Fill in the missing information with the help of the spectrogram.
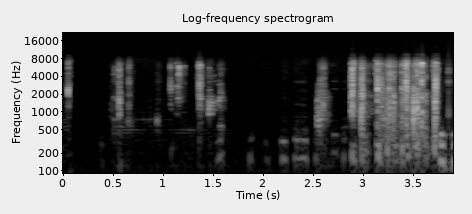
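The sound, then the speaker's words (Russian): Computer keyboard typing while someone plays a computer game: a few scattered key clicks at first, then a rapid, dense flurry of clattering keystrokes toward the end, with no one speaking. “Так, ну пока ты играешь в комп, я пока поиграю.”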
